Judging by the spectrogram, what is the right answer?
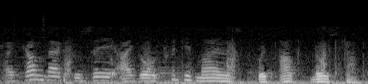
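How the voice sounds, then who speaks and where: A man's voice: a little high, animated, moderate pace, over music, lightly acted. A man playing a very fat, fatalistic Chinese merchant of forty-five in a radio drama, speaking polite, formal broken English with a put-on Chinese accent. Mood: polite, unruffled. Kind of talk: 1950s radio drama acting. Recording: tinny, noisy old-time radio recording.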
